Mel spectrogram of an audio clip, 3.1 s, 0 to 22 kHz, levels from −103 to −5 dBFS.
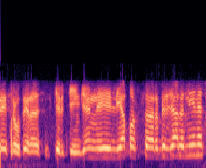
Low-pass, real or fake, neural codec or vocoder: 5.4 kHz; real; none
